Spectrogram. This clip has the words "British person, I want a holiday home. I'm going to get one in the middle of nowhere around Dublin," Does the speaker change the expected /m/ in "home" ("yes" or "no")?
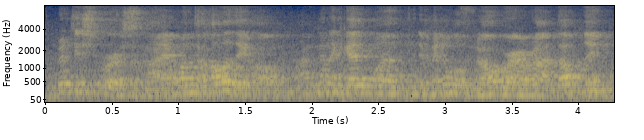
yes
